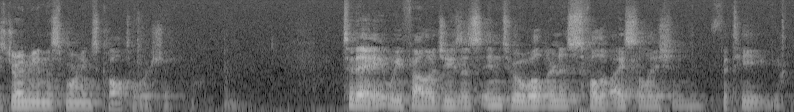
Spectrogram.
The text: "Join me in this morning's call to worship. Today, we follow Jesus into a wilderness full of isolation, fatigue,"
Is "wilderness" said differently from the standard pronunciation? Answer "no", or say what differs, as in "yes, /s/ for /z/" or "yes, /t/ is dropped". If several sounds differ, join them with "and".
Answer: no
